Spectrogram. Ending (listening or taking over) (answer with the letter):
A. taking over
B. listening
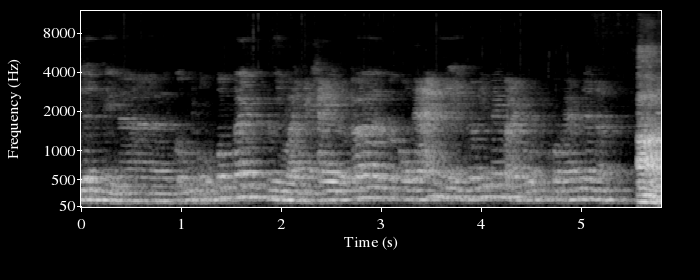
A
